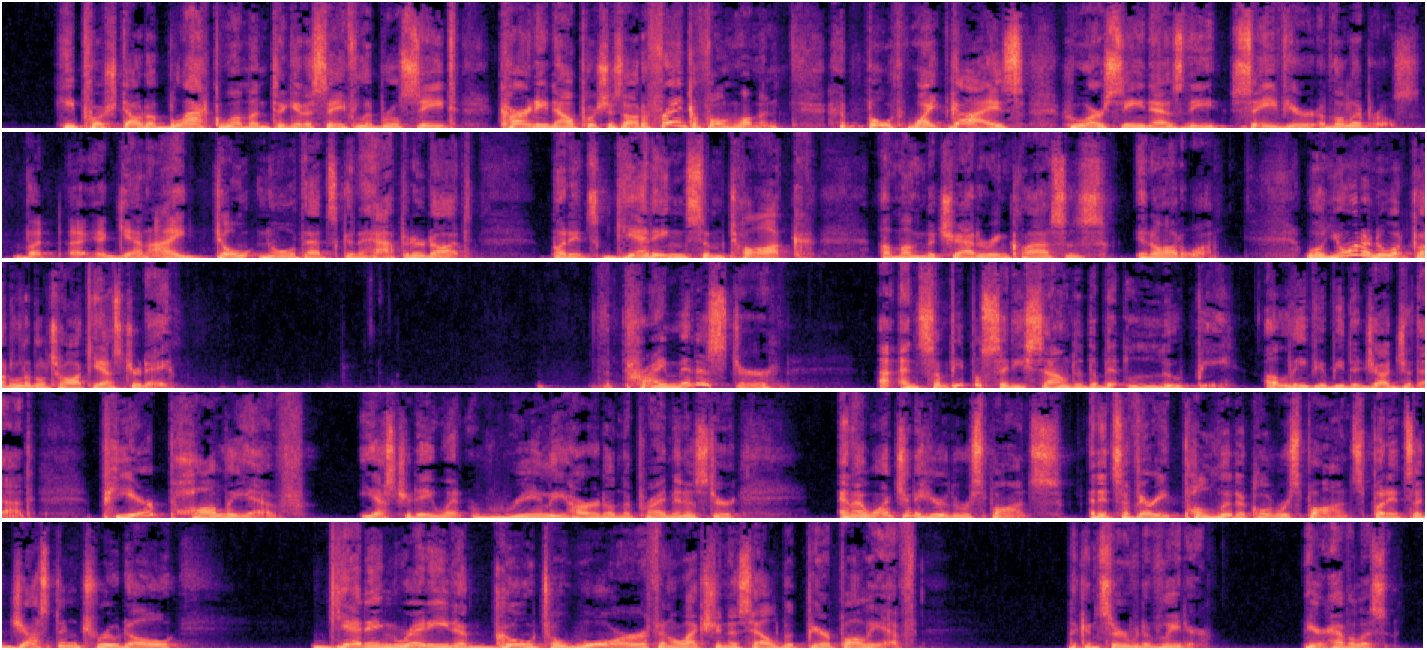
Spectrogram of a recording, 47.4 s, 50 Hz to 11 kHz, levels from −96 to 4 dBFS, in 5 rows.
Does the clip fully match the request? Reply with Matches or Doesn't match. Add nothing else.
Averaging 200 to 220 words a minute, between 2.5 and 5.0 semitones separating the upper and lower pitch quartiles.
Doesn't match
